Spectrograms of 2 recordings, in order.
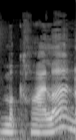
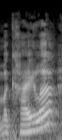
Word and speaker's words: Mikyla: People say my name wrong. It's Michaela, not Michaela.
